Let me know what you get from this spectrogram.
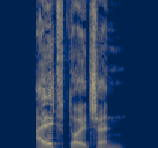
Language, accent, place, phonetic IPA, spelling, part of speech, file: German, Germany, Berlin, [ˈaltdɔɪ̯t͡ʃn̩], altdeutschen, adjective, De-altdeutschen.ogg
- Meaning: inflection of altdeutsch: 1. strong genitive masculine/neuter singular 2. weak/mixed genitive/dative all-gender singular 3. strong/weak/mixed accusative masculine singular 4. strong dative plural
